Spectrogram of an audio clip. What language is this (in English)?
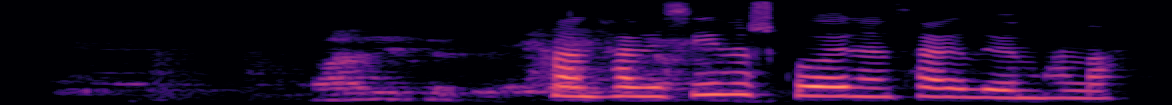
Icelandic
